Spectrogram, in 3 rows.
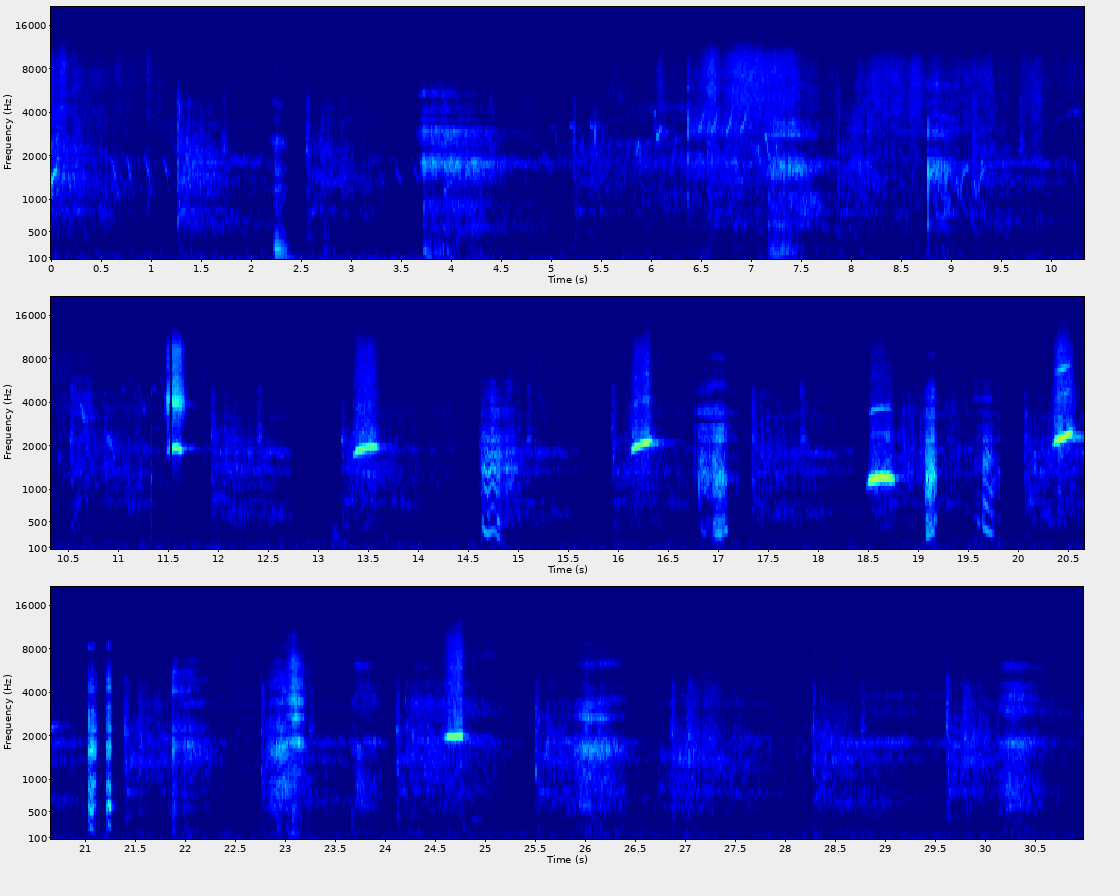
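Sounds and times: faint low hum: 0.0 - 30.9
rising whistle-like chirps: 13.3 - 13.7, 16.0 - 16.5, 18.5 - 18.9, 20.4 - 20.7.

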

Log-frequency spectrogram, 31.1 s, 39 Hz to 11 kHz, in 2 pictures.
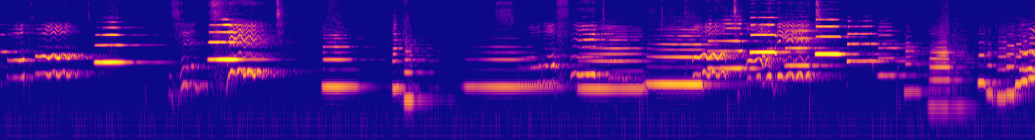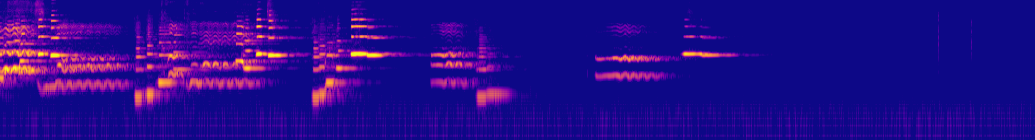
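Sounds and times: clarinet phrases: 0.0 - 4.2, 4.8 - 23.4, 25.2 - 26.6
soprano singing with vibrato: 0.0 - 5.0, 7.4 - 13.6, 14.8 - 19.9, 22.0 - 23.2, 24.4 - 26.3.

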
